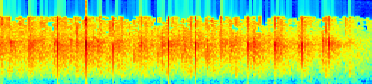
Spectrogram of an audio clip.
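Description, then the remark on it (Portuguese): An audience applauds the anonymous members of the community, a dense patter of many hands with sharper individual claps standing out at irregular moments, holding at a moderate level for the whole stretch. “eu quero, para aqueles que são anônimos da comunidade, recebam o nosso aplauso nesse momento, por favor, os anônimos.”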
